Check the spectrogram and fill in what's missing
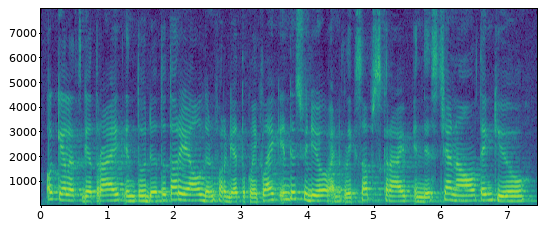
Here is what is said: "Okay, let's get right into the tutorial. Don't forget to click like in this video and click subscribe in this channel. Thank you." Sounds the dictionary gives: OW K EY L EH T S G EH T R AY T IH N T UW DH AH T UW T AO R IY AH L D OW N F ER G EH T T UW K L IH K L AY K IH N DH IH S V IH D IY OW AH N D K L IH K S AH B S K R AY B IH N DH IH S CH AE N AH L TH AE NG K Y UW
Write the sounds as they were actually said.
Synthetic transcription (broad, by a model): OW K EY L EH T S G EH T R AY T IH N T UW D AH T UW T AO R IY AH L D OW N F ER G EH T T UW K L IH K L AY K IH N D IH S F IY D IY OW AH N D K L IH K S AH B S K R AY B IH N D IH S CH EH N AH L T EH NG K Y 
